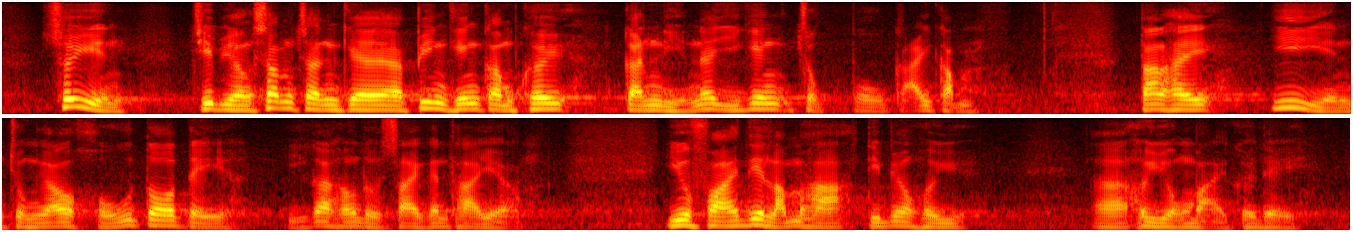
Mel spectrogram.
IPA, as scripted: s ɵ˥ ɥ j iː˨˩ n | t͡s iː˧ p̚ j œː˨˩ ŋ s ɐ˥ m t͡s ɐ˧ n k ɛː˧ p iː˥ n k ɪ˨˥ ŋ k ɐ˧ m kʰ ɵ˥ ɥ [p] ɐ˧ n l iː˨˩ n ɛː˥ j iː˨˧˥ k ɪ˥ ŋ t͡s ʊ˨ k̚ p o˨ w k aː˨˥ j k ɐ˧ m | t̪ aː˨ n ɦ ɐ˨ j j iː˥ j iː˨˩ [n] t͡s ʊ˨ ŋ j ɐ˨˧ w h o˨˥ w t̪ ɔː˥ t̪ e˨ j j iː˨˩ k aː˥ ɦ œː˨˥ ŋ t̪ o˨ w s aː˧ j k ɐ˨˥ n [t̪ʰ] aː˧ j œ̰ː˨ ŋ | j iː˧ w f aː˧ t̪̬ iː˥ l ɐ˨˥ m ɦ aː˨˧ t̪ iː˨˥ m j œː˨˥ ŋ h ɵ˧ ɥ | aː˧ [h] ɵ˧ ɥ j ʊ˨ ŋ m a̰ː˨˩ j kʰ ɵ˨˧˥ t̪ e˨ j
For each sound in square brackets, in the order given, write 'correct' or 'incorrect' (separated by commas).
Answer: incorrect, correct, correct, correct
